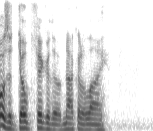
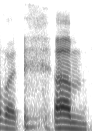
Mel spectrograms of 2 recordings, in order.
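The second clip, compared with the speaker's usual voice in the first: ordinary talk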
